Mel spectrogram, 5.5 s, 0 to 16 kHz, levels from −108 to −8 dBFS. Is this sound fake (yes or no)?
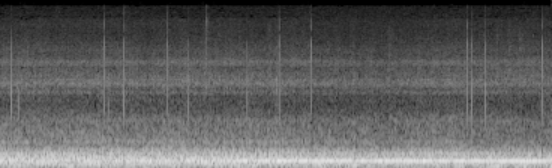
no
